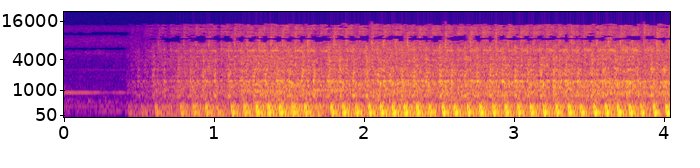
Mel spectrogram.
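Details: 2009 KTM 450 EXC single-cylinder after carburetor cleaning (muck in float bowl, cracked nut): catches and settles into a steady, even thump about four beats a second, no misses or knocks; running normally.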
